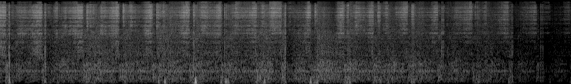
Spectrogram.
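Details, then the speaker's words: MIG arc with voltage too high for the wire speed: a harsh, sharp, angry sputter with irregular pops, like chicken frying too hot. "If your machine sounds like this, that's a sharp angry sputter. Like frying chicken to hot. That means your voltage is high. for your W speed is the low."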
